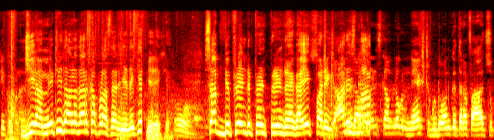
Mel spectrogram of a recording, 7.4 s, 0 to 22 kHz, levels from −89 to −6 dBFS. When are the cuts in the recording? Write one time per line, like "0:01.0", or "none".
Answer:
0:02.1
0:05.5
